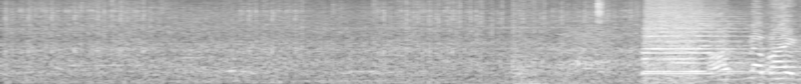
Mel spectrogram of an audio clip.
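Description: Steady street background noise, then a vehicle horn honks once, loud and level in pitch, for under a second about three seconds in.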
